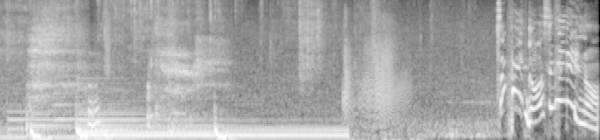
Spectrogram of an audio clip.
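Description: Background music that cuts off abruptly about three and a half seconds in, followed by a short, noisy fart sound effect. A voice starts near the end.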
